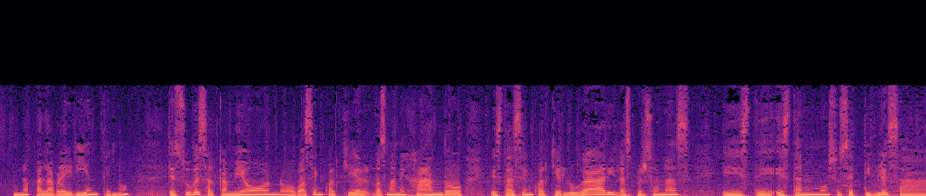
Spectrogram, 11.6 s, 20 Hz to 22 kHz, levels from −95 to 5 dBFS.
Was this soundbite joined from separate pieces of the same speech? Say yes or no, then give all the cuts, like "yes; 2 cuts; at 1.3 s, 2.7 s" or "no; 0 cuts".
yes; 1 cut; at 2.1 s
